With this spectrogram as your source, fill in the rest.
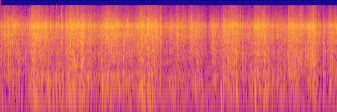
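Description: An empty, thin white plastic bag is crumpled and rubbed between fingers up close. It makes a steady, dense crinkle that swells and eases in waves, almost all of it bright and high with very little low end.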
